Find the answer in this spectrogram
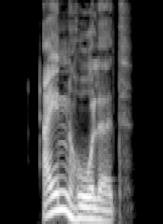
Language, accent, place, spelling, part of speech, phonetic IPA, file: German, Germany, Berlin, einholet, verb, [ˈaɪ̯nˌhoːlət], De-einholet.ogg
- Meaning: second-person plural dependent subjunctive I of einholen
